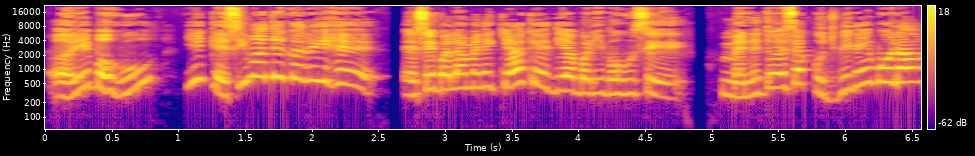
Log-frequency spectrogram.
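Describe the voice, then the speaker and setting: A voice actor playing an aging village mother-in-law in an animated moral story, who scolds and then turns tearful and apologetic. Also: very high voice, moderate pace. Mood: defensive. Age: older.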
